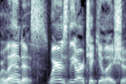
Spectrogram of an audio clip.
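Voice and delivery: very high, shrill, demanding shout. Showing how a demanding teacher sometimes has to shout at a student. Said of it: "Sometimes teachers have to shout".

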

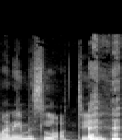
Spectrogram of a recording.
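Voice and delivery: put-on British accent. Imitating a voicemail caller named Lottie: imitating Lottie's British accent. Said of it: "Lottie all of a sudden does seem very British".

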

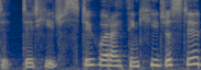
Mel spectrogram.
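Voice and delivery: voiced stage whisper. Retelling sitting at the table in court: imitating own half-whisper.

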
